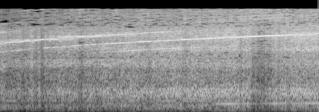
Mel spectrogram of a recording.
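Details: Tiernay turbine run after two years sitting, following high-pressure fuel line repair: loud high whistle climbing steadily in pitch as it spools up, smooth rushing roar, no rubbing or surging; normal run-up.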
